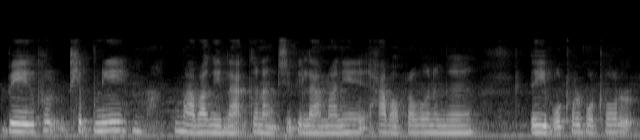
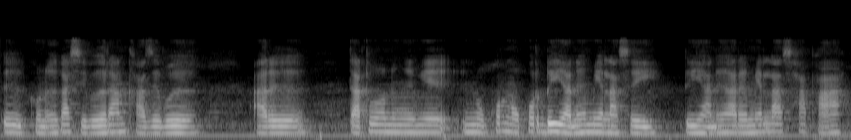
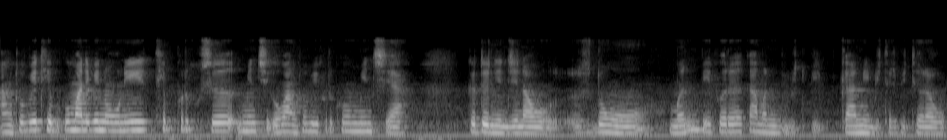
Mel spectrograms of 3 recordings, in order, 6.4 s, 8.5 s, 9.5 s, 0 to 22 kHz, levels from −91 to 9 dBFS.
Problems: none marked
